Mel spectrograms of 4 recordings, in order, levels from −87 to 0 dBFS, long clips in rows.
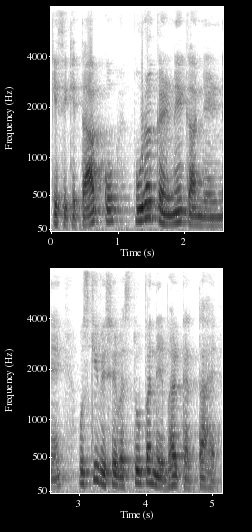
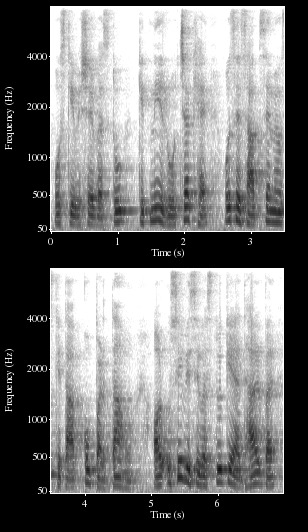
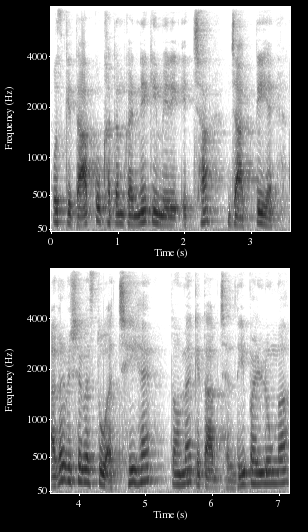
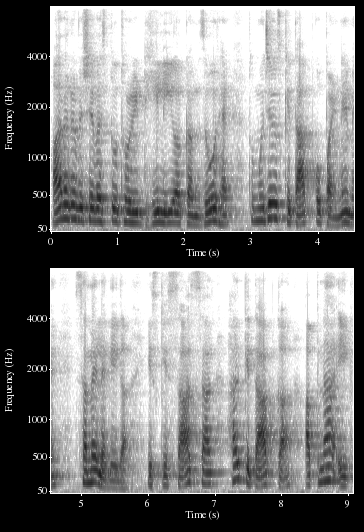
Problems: echo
